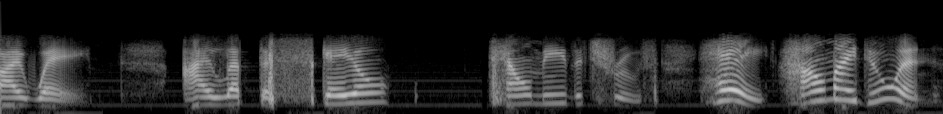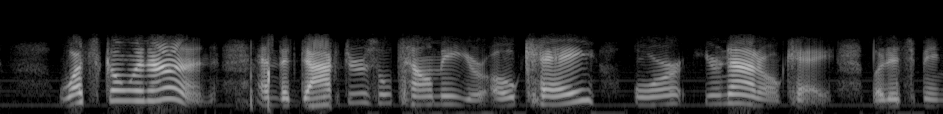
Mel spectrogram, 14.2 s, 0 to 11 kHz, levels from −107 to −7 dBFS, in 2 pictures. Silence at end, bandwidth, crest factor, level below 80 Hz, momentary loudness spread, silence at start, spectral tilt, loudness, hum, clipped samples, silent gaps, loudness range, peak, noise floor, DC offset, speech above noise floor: 0.05 s; 4.3 kHz; 18 dB; under -90 dBFS; 17 LU; 0 s; 0 dB/octave; -41 LUFS; none; under 0.1%; 3.61-3.65 s; 4 LU; -24 dBFS; -82 dBFS; under 0.1%; 40 dB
